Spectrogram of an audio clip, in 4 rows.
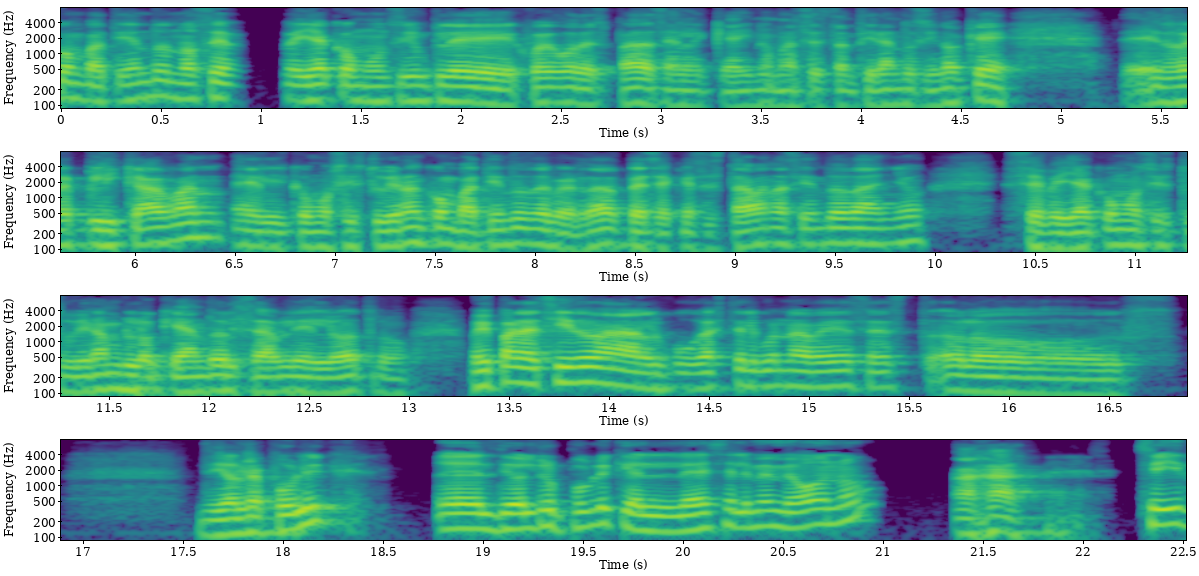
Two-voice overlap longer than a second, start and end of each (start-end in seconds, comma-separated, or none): none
